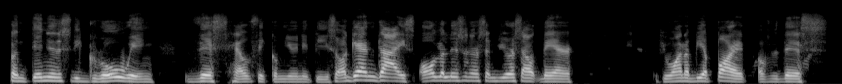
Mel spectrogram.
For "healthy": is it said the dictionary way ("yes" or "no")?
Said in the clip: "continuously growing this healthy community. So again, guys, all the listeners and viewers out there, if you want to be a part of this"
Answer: yes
